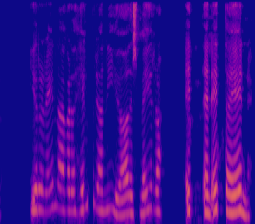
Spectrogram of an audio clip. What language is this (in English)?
Icelandic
